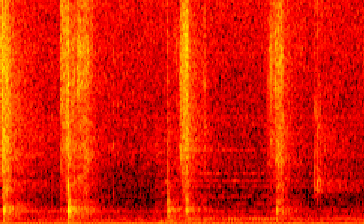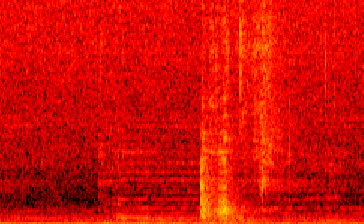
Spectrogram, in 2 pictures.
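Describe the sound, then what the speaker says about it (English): A knife coarsely chops sliced peppers on a cutting board, giving a few sharp, close knocks spaced unevenly over a low background hum. "just give it a coarse chop to get rid of the larger pieces"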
